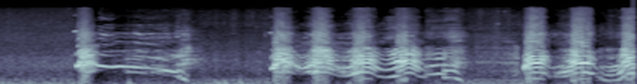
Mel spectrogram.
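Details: Pet dog protesting at the beach when told to leave after a long fetch session; a drawn-out falling whine, then bursts of loud wavering, warbling yelps and howl-like whines while a person repeatedly urges it to come on and go.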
